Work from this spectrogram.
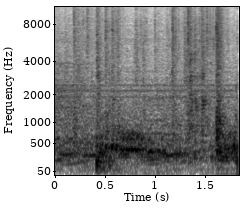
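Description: Racing pigeons from an old-bird team coo inside a loft in St. Paul, Minnesota. Low, throaty rolling coos repeat close by in soft overlapping phrases, with a fresh coo rising near the end.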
